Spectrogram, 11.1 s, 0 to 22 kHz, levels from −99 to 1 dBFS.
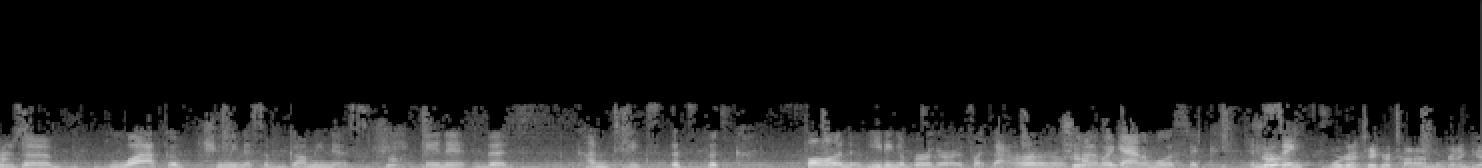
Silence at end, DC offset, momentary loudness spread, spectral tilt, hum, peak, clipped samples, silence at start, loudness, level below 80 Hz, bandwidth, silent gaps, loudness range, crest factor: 0 s; under 0.1%; 12 LU; -6 dB/octave; none; -6 dBFS; under 0.1%; 0 s; -26 LUFS; -42 dBFS; 8.4 kHz; none; 5 LU; 20 dB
